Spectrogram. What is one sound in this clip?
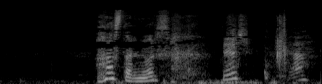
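A man talks close by with animation.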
